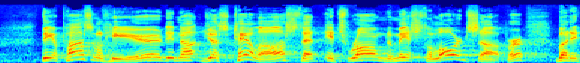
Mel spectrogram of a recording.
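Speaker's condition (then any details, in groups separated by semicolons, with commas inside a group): No condition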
